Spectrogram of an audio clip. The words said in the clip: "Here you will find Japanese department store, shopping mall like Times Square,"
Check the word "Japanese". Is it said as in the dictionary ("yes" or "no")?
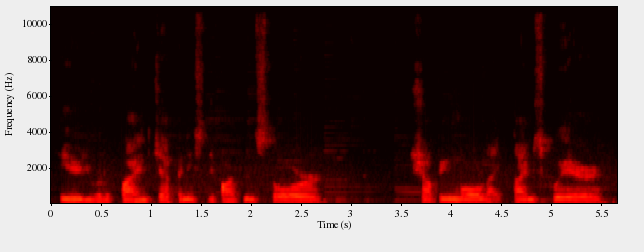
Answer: no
